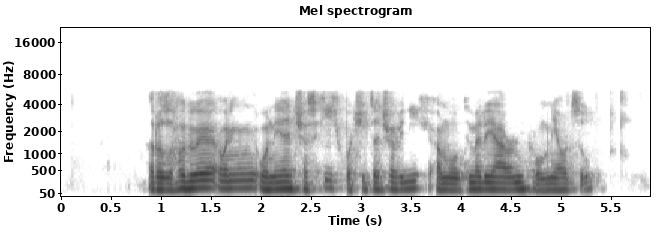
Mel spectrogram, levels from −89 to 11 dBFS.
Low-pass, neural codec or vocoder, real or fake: 5.4 kHz; codec, 16 kHz, 2 kbps, X-Codec, HuBERT features, trained on LibriSpeech; fake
